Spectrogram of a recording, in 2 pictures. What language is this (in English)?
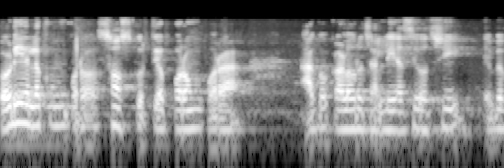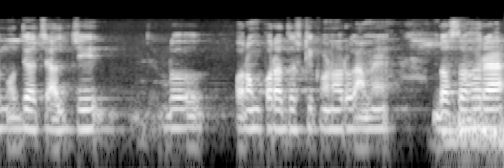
Odia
